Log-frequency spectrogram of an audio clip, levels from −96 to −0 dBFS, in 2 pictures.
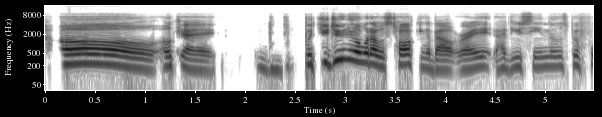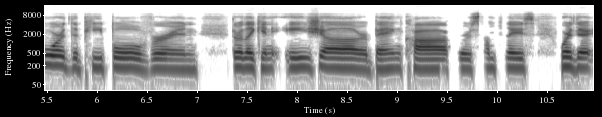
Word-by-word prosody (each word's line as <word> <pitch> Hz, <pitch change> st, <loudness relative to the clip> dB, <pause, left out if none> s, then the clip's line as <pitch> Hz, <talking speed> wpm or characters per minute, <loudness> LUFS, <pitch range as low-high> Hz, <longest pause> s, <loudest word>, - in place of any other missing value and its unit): Oh, 220 Hz, -8 st, +6 dB
okay. 155 Hz, -7 st, -2 dB
B -, -, -65 dB, 0.5 s
B 175 Hz, -, -36 dB
But 225 Hz, +3 st, -5 dB
you 255 Hz, -, +4 dB
do 300 Hz, +3 st, +4 dB
know 295 Hz, -4 st, +5 dB
what 255 Hz, -2 st, +4 dB
I -, -, +9 dB
was 185 Hz, -, -2 dB
talking 220 Hz, -6 st, +1 dB
about, 150 Hz, -3 st, -3 dB
right, 170 Hz, +4 st, -3 dB
have 165 Hz, 0 st, -11 dB
you 180 Hz, +1 st, -8 dB
seen 180 Hz, +1 st, -8 dB
those 190 Hz, -1 st, -12 dB
before? 210 Hz, 0 st, -4 dB
The 170 Hz, 0 st, -12 dB
people 175 Hz, +2 st, -10 dB, 0.2 s
over 160 Hz, +2 st, -6 dB
in 155 Hz, -1 st, -10 dB, 0.3 s
they're 180 Hz, 0 st, -3 dB
like 170 Hz, -1 st, -3 dB
in 165 Hz, -1 st, -6 dB
Asia 175 Hz, -1 st, -1 dB
or 155 Hz, -1 st, -5 dB
Bangkok 160 Hz, +1 st, -3 dB
or 160 Hz, -1 st, -8 dB
someplace 170 Hz, +1 st, -7 dB, 0.2 s
where 185 Hz, 0 st, -1 dB
they're 175 Hz, 0 st, -1 dB
175 Hz, 180 wpm, -20 LUFS, 160-195 Hz, 0.5 s, I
